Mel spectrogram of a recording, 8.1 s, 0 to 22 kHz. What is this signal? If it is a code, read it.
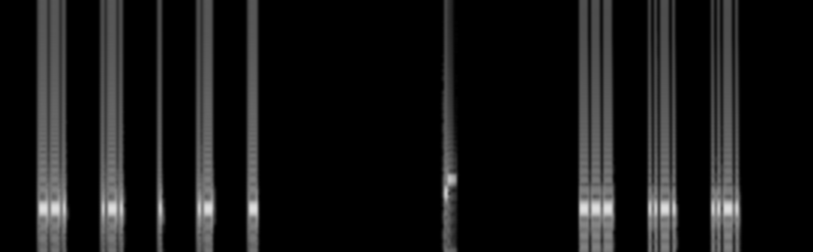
Morse code, heard as a keyed tone, about 40 wpm, spaced as for 19 wpm, 690 Hz. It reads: GREAT OFF
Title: 4x Character Spacing - Top 300 Words - 40wpm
